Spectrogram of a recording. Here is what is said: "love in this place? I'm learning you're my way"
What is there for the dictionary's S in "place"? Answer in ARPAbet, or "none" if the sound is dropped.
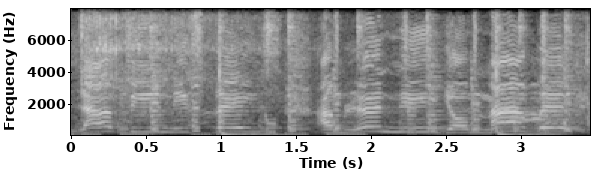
none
